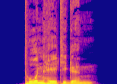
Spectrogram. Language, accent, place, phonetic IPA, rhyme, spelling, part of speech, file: German, Germany, Berlin, [ˈtoːnˌhɛltɪɡn̩], -oːnhɛltɪɡn̩, tonhältigen, adjective, De-tonhältigen.ogg
- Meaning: inflection of tonhältig: 1. strong genitive masculine/neuter singular 2. weak/mixed genitive/dative all-gender singular 3. strong/weak/mixed accusative masculine singular 4. strong dative plural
